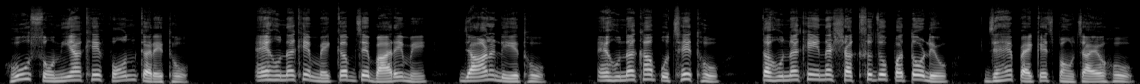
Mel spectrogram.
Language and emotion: Sindhi, neutral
